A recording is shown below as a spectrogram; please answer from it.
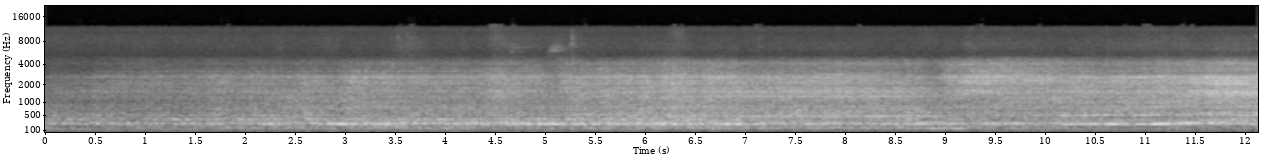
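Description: Film soundtrack of engine and traffic noise played over a hall's loudspeakers: a steady droning hum that shifts slightly in pitch, growing louder over the first few seconds.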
